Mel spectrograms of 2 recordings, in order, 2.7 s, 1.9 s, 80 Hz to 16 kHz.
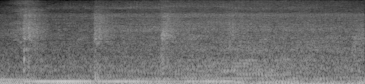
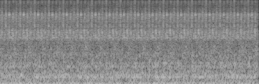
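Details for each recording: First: Car after fixing a cylinder 4 misfire found by scanner and clearing the check engine light; steady, even low idle with air conditioning on, no stumble or shake. Normal idle, check engine light gone. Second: Engine with check engine light and strong vibration, scanner shows cylinder 4 misfire: idle lumps and stumbles unevenly; no spark from cylinder 4 ignition coil, which is being replaced.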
